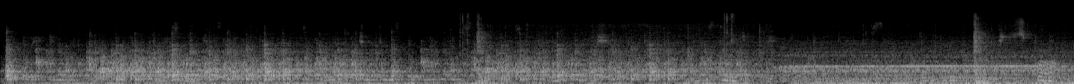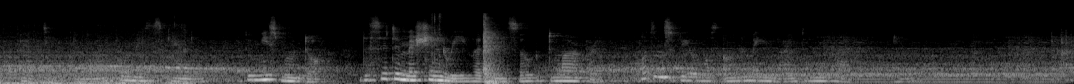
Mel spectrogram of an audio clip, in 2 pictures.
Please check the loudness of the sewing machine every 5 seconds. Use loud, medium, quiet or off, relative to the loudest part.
loud, loud, medium, medium, medium.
